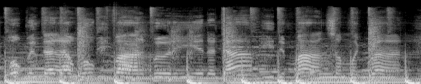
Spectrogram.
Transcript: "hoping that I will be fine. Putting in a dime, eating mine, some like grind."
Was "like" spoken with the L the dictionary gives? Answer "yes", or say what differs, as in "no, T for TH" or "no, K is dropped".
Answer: no, W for L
